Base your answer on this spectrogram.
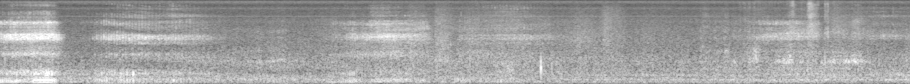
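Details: Female Basset Hound snoring loudly while asleep; dog snoring.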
